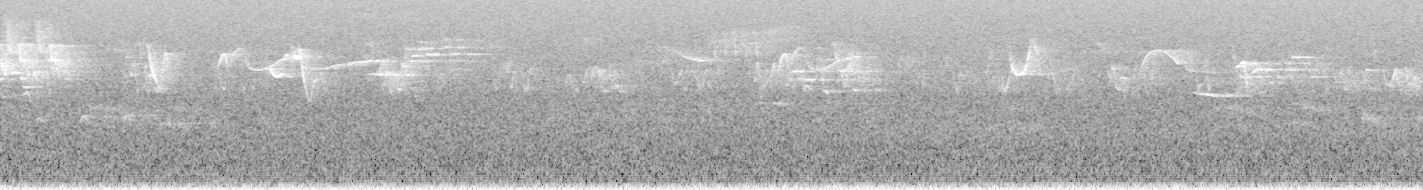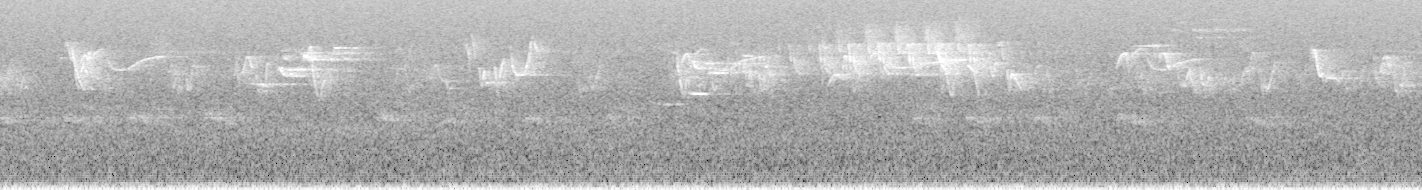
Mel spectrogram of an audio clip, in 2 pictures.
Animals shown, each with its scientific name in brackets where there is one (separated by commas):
American Crow (Corvus brachyrhynchos), Black-throated Blue Warbler (Setophaga caerulescens), Red-eyed Vireo (Vireo olivaceus), Great Crested Flycatcher (Myiarchus crinitus), Hermit Thrush (Catharus guttatus), Ovenbird (Seiurus aurocapilla), Eastern Wood-Pewee (Contopus virens)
